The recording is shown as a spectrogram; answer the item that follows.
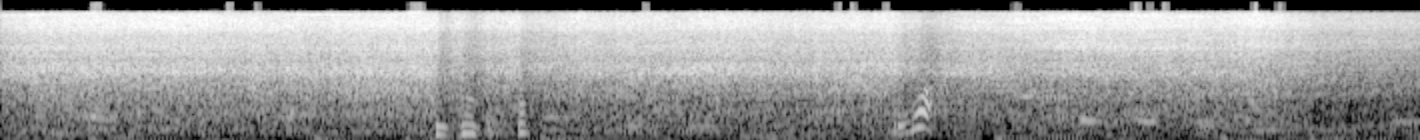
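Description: A vacuum cleaner runs loudly and steadily at close range during shared household cleaning, a constant broadband whoosh that briefly shifts in pitch as the nozzle moves, with a short exclamation from a voice over it.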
